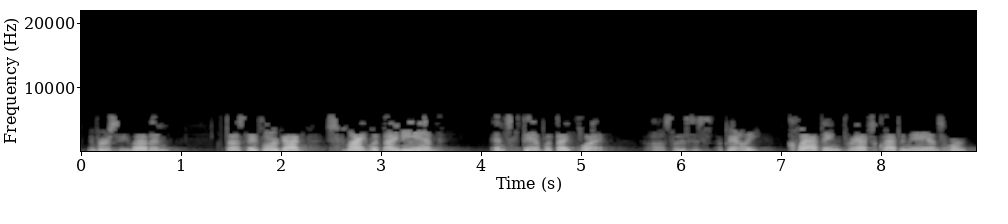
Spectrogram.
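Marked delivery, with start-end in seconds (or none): 1.4-5.3 louder, higher proclaiming scripture read. Acted. Preacher reading Ezekiel to the congregation, loud proclaiming. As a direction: declaim the prophecy to the congregation.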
